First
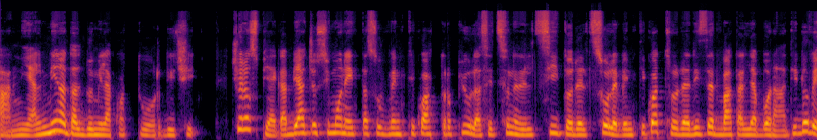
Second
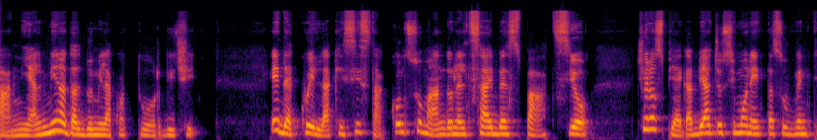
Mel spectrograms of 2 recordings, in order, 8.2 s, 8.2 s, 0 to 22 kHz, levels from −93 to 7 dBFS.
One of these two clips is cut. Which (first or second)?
first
